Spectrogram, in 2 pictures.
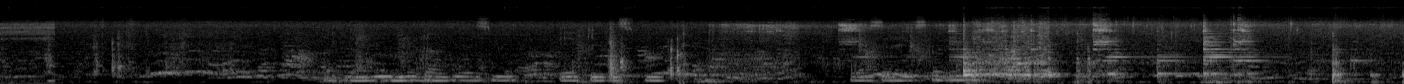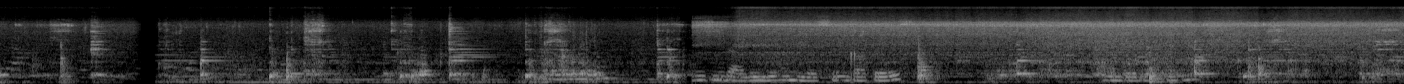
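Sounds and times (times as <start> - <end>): frying hiss: 0.0 - 28.0
ladle scraping a metal pot: 9.5 - 12.5, 16.8 - 20.0, 24.0 - 28.0.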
